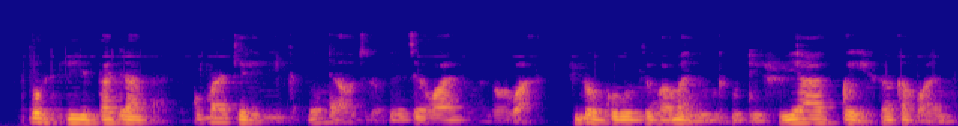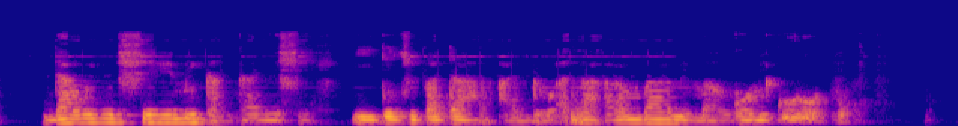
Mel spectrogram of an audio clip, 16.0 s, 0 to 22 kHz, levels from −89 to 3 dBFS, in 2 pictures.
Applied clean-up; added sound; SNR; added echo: neural mask model DeepFilterNet 3.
